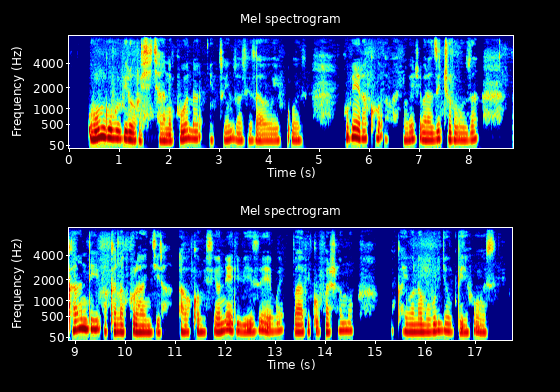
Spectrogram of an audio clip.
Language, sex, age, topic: Kinyarwanda, male, 36-49, finance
